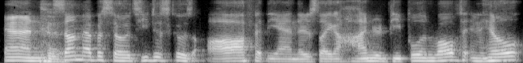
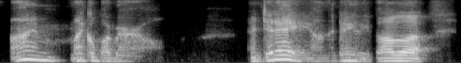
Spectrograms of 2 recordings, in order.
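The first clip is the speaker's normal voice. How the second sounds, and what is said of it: Michael Barbaro impression, sexy voice. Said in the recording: “that sexy voice”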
